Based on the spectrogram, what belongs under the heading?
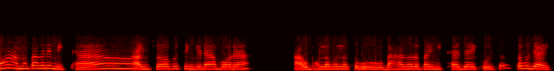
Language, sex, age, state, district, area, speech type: Odia, female, 18-30, Odisha, Bhadrak, rural, conversation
